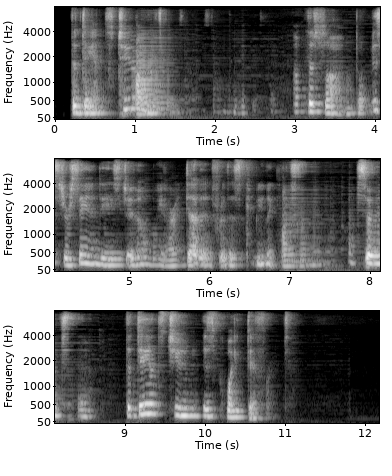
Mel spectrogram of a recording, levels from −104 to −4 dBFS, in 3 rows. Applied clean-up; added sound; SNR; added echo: neural mask model DeepFilterNet 3.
